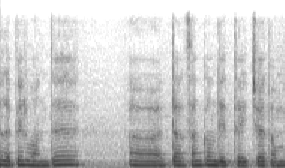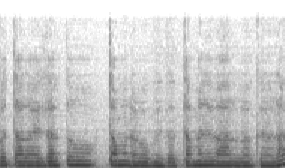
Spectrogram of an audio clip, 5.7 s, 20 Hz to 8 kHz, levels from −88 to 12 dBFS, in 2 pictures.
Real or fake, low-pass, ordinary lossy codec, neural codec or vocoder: fake; 7.2 kHz; none; codec, 16 kHz, 0.4 kbps, LongCat-Audio-Codec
